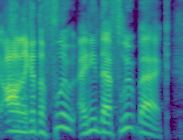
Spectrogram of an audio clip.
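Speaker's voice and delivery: angry, ticked-off, pissed-off tone. Retelling a movie scene where a character is pissed: imitating someone angry. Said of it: "Ice-T's pissed".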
